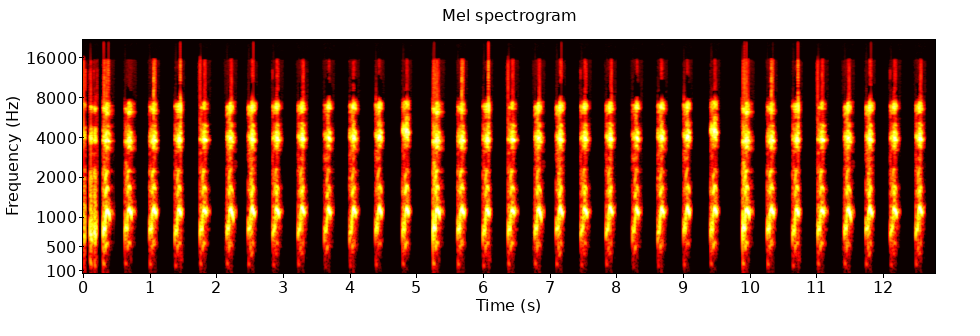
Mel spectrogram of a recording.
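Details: ['Female white-breasted waterhen giving a lure call used by trappers: a long, steady run of short harsh croaking notes, about two and a half per second, with even loudness throughout.']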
